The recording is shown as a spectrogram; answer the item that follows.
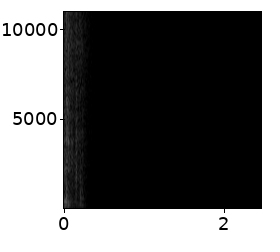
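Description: Near silence: a word trails off in the first moment, then nothing at all is heard.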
